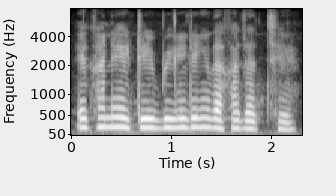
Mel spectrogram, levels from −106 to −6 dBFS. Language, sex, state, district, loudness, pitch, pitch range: Bengali, female, West Bengal, Cooch Behar, -16 LUFS, 210 Hz, 195-215 Hz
